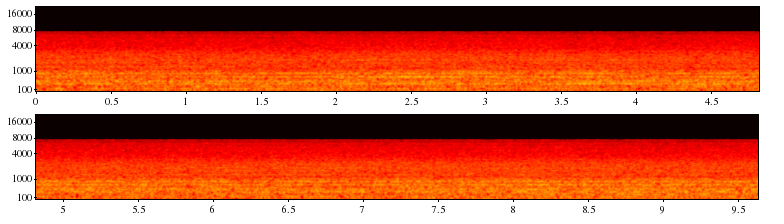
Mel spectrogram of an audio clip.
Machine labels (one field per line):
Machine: fan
